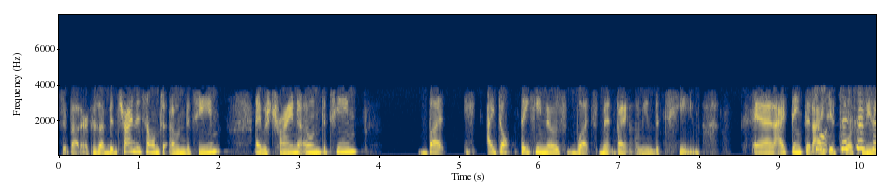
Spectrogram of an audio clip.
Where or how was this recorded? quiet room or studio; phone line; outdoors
phone line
